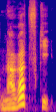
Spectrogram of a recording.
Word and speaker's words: 長月: に 9 月は月の異名長月と読みます旧暦の 9 月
